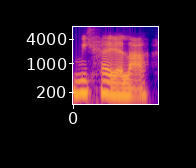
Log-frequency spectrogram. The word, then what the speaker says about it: Michaela: today's guest we have Michaela but her real name in her native tongue is pronounced Mika and I just really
